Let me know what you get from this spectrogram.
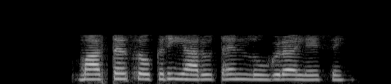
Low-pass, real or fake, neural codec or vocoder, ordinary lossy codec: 7.2 kHz; fake; codec, 16 kHz, 0.5 kbps, X-Codec, WavLM features, trained on Multilingual LibriSpeech; AAC, 16 kbps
